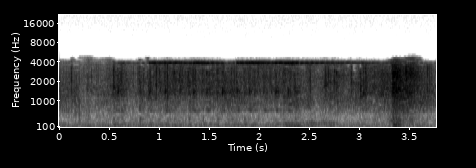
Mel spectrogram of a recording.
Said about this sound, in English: I tell you, it isn't a gag. That typewriter's haunted.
